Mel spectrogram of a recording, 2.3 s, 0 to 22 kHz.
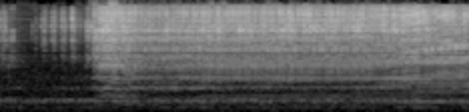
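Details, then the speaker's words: MEUS MB18 RC crawler with brushless motor, low-range transmission gears: constant high raspy whirring and grinding as the motor spins up; gear grinding, gears later swapped for non-low-range metal gears. "I'm going to go ahead and figure out where that noise is coming from hopefully it's something easy"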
